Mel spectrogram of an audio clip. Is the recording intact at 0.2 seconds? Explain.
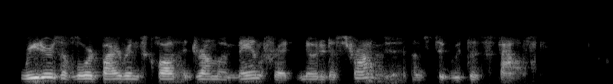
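Yes, the audio is intact at 0.2 seconds, with only the narrow telephone band of the AMR narrowband mobile codec at 12.2 kbps, which is how this speech is carried throughout.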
